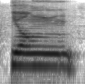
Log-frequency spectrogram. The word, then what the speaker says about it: 용량: 그런데 제품을 받아보니까 용량, 용용, 영이 아니고 용. 용량이 달랐어요. 용량이에요. 용량, 발음은 용량. 용량이 달랐어요.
